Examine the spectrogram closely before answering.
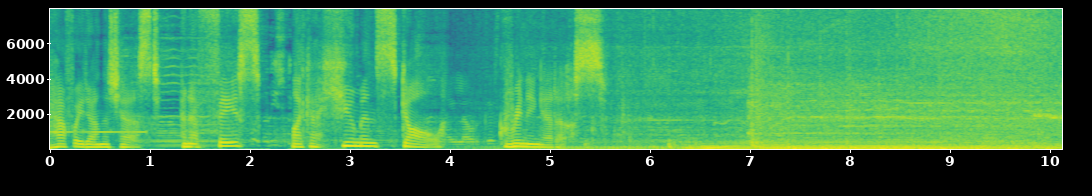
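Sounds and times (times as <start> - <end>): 
speech: 0.1 - 5.8
tires spinning and churning loose dirt and gravel: 4.3 - 10.1
car engine revving while reversing fast: 5.3 - 10.1.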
